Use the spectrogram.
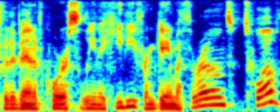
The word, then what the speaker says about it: Lena Headey: with TV which would have been of course Lena Headey from Game of Thrones 12 to 11 miss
